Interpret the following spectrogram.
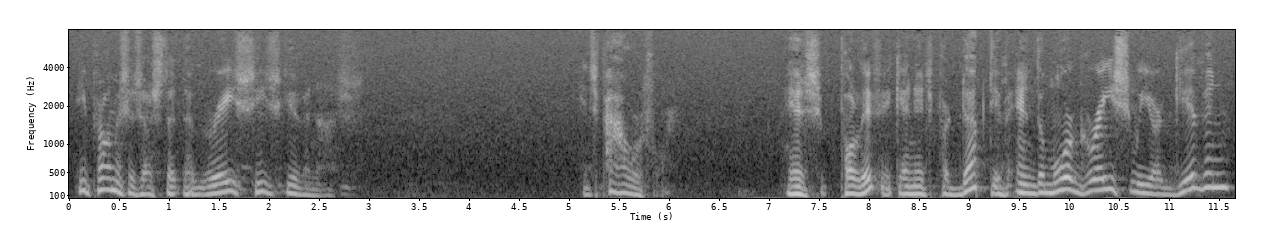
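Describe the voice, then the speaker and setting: A man preaching a sermon, expressive, dropping at times to a hushed near-whisper and chuckling at his own jokes. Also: mid-range voice, slow pace, long pauses, slight background noise. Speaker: pastor.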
